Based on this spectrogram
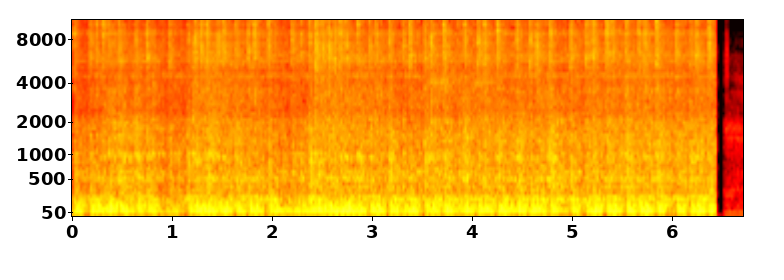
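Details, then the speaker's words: MGB with supercharger belt disconnected and set back to standard, another airflow meter believed killed, owner suspects meter placed after rather than before the supercharger: loud, lumpy running never settling, then shuts off. "So putting everything back to standard, and it's still not working as before. I think I've killed another AFM, an airflow meter, and I think I've worked out how."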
